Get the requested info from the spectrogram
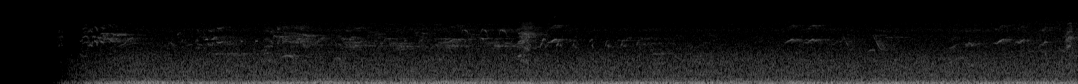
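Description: Birds chirping over a steady low rumble of outdoor ambience, fading in just after the start.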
